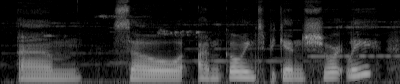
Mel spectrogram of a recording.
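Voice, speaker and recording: There is music in the background. A woman speaks at a fairly low pitch with ordinary pitch variation. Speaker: student society member. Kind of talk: casual talk to camera.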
